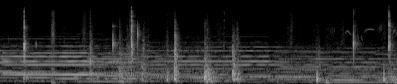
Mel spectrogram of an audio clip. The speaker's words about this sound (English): He picks up a painted cup and ball puzzle and begins to expertly flick the little wooden ball on its string into the wooden receptacle in his outstretched hand.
